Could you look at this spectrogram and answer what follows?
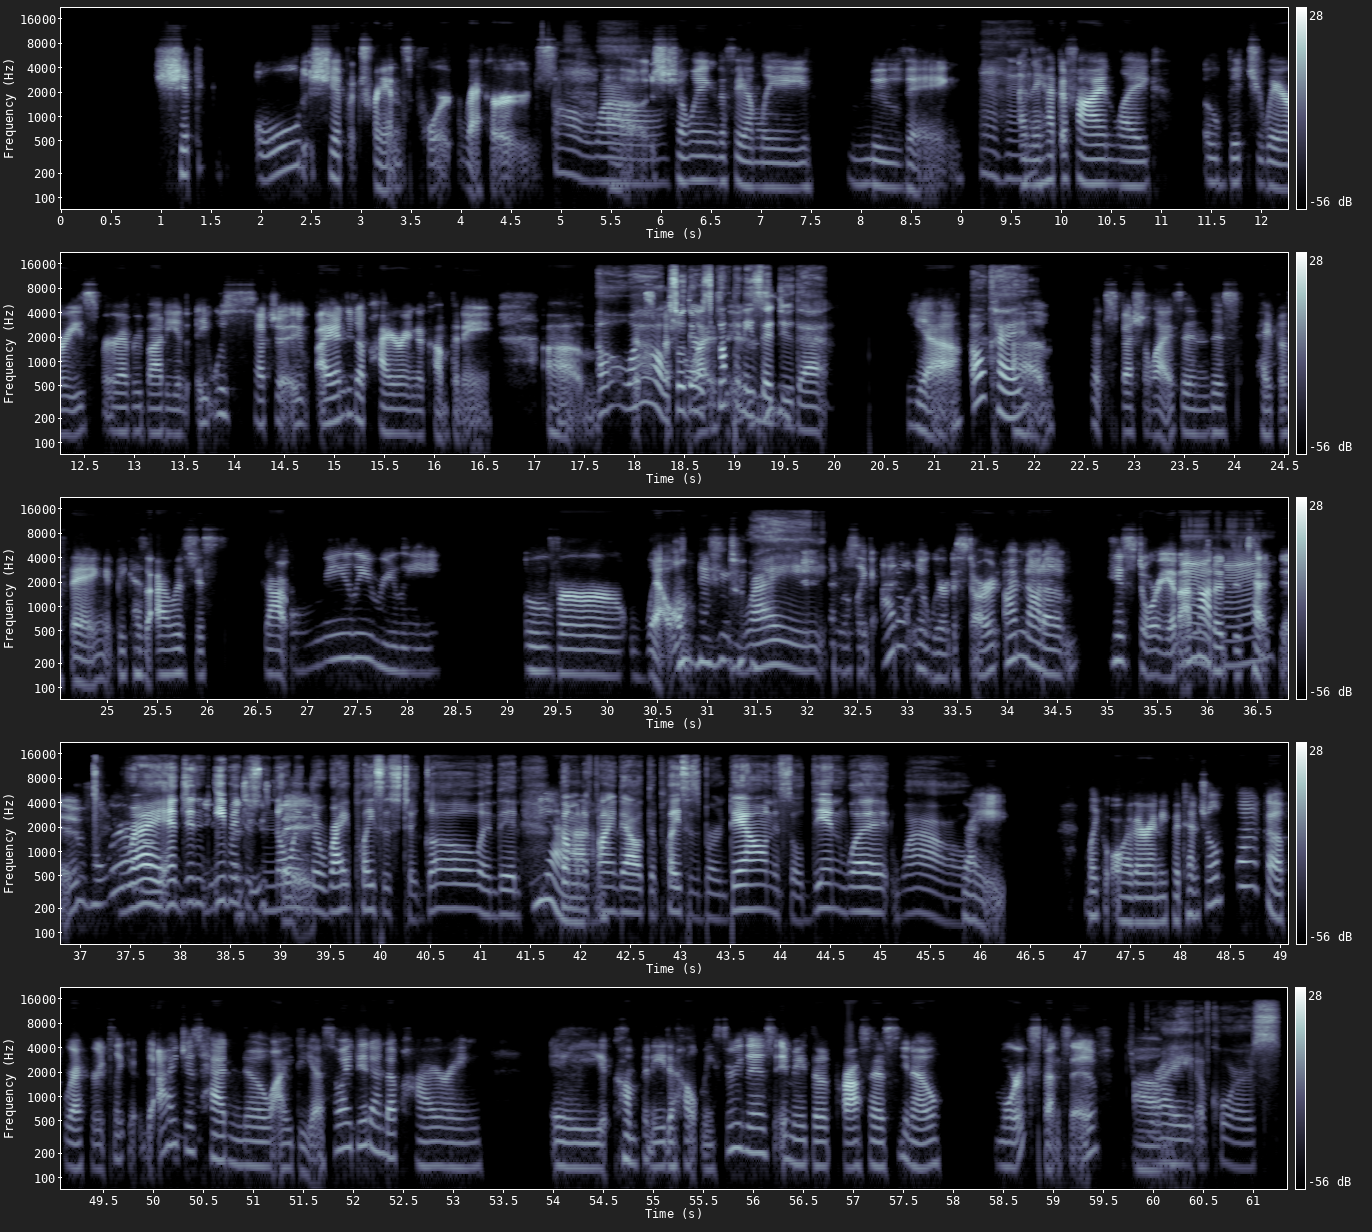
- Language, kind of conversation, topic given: English, advice, How should I prepare for a big life change?
- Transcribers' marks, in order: laughing while speaking: "specializes"; laughing while speaking: "overwhelmed"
